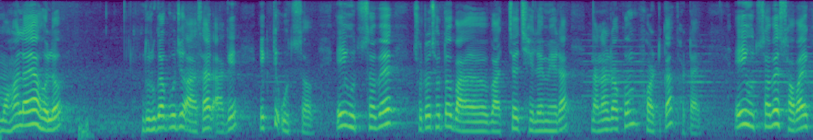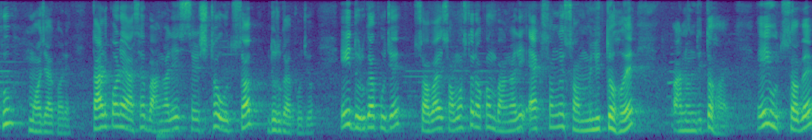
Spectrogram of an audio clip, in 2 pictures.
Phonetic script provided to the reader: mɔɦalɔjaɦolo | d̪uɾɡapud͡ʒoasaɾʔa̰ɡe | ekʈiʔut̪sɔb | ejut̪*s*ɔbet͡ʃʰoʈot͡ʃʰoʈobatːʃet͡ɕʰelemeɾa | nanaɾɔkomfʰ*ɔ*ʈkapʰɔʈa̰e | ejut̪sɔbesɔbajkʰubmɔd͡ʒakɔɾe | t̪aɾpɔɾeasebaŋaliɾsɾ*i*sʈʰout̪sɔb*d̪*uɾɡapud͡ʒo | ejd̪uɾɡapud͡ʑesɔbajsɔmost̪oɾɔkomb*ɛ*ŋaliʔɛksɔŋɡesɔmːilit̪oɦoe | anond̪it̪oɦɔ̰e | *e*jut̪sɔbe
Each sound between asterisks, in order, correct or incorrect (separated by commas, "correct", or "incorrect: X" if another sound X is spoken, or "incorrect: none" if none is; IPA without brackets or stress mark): correct, correct, incorrect: e, correct, incorrect: a, correct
